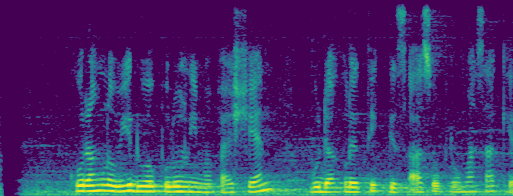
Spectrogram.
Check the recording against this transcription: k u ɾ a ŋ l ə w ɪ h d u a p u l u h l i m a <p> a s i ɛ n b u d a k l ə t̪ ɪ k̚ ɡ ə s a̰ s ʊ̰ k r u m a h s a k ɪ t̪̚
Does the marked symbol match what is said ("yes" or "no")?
yes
